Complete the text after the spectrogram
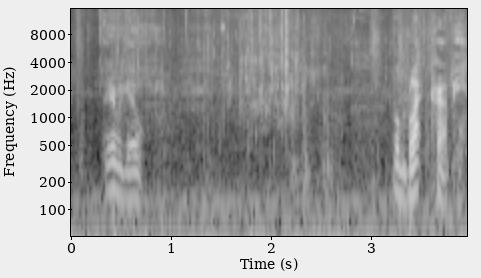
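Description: A fish splashes in the water close by.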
